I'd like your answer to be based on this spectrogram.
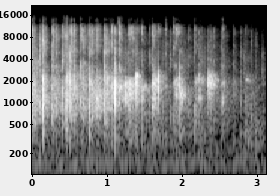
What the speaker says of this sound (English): A round of applause for the speakers once again.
